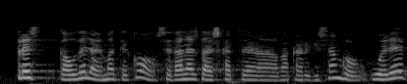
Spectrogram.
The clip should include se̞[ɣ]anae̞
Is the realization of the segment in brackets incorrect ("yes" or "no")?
yes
